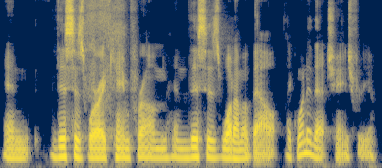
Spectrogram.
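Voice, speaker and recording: A male podcast host asks questions in a conversational way. His voice is dark and creaky, with very little melody to it, recorded close and dry. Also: mid-range voice, flat delivery, moderate pace, no room sound. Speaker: podcast host interviewing a guest.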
